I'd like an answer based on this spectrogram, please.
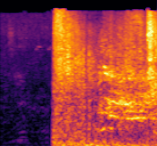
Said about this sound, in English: The head explodes in a big ball of flames. Black powder, Jack.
